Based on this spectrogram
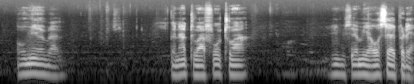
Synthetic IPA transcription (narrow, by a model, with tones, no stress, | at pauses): o˦mĩ˦ɛ˦bɾa˨b | ɡɛ˨na˦tu˨wa˨fu˦˨tʰu˦a˦˨ | i˦bi˨sɛ˦mi˦jã˨wo˦sɛ˦lpʰɪ˦ɾɛ˨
